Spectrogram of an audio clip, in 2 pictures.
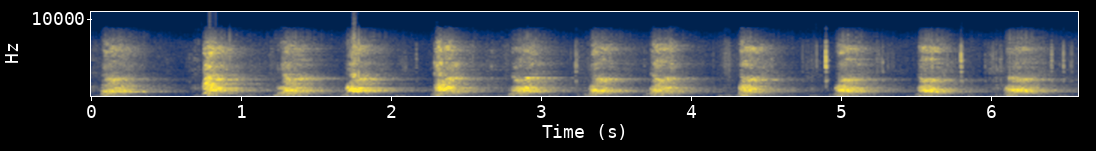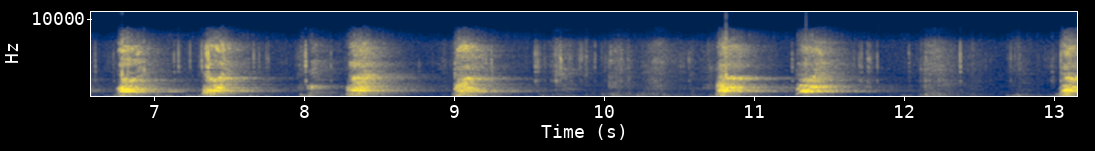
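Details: Oscar, a Boston Terrier of three and a half years, barks nonstop at a flashlight indoors: a long, fast run of roughly twenty sharp barks, nearly two per second, slowing and thinning toward the end.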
